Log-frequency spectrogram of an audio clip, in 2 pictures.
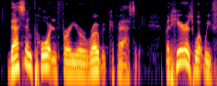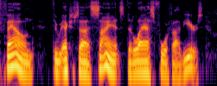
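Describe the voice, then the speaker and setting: In a very clean recording with a silent background, a man with a normal speaking voice talks at medium pitch and a moderate pace, his pitch varying in an ordinary way. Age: 60s. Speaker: sports performance trainer. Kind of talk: casual chat. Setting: studio.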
